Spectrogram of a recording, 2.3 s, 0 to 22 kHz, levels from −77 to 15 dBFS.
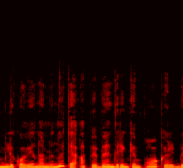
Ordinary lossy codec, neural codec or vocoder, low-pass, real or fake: MP3, 64 kbps; codec, 44.1 kHz, 7.8 kbps, Pupu-Codec; 14.4 kHz; fake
